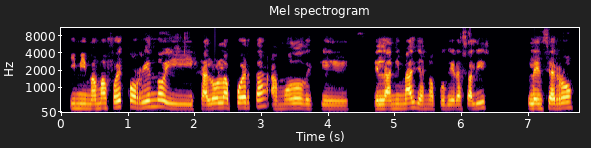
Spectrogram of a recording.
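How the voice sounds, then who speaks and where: A middle-aged woman, fondly telling memories of her youth in a casual, unhurried way, pausing often on filler words. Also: lowish voice, a little mellow, no echo, lo-fi sound. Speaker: vlogger sharing memories. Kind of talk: casual reminiscing storytelling.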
